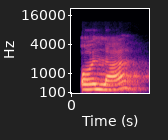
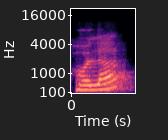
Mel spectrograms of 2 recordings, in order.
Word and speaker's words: hola: compare it to okay the h in spanish is silent so you'll see in the bottom left hand corner it says something that looks like hachi it's actually pronounced aceh we omit the h so you'll see our first spanish word is ola not hola ola the h is silent then we have iha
